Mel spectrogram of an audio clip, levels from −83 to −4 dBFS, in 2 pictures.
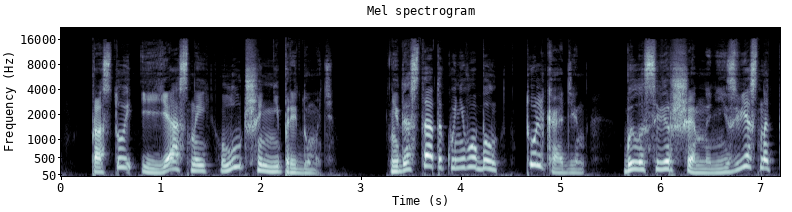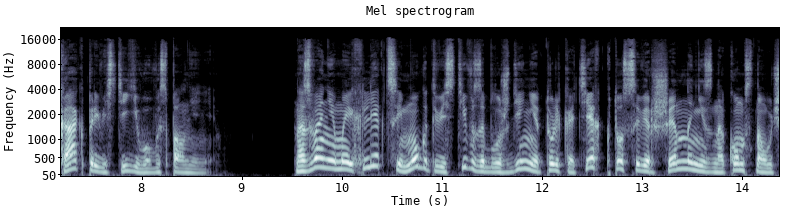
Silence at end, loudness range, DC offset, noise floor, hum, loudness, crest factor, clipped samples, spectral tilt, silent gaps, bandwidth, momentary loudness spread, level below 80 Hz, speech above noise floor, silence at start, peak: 0 s; 2 LU; under 0.1%; -77 dBFS; none; -18 LUFS; 18 dB; under 0.1%; -4.5 dB/octave; none; 16.5 kHz; 8 LU; -50 dBFS; 59 dB; 0.3 s; 0 dBFS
